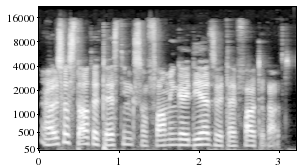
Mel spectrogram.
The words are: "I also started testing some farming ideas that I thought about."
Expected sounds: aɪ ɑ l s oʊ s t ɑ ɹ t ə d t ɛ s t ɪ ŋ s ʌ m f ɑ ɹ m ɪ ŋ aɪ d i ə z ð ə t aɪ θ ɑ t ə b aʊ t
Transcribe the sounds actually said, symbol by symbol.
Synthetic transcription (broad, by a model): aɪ ɑ l s oʊ s t ɑ ɹ t ə d t ɛ s t ɪ ŋ s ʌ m f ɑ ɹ m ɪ ŋ aɪ d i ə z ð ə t aɪ f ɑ t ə b aʊ t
